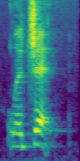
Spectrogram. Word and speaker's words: legit: let's check our pronunciation we've got stress on the second syllable legit legit once again legit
